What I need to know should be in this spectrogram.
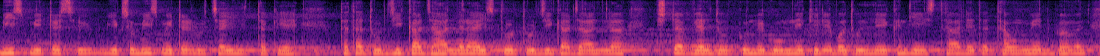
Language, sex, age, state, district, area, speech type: Hindi, male, 18-30, Rajasthan, Jodhpur, urban, spontaneous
